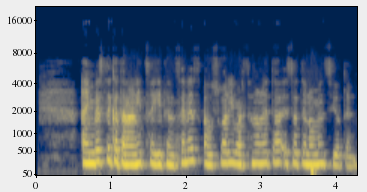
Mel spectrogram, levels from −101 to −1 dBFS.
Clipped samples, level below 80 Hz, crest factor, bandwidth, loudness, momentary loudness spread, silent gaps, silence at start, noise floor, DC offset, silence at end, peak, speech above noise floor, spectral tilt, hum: under 0.1%; -50 dBFS; 14 dB; 7 kHz; -17 LUFS; 8 LU; none; 0.45 s; -42 dBFS; under 0.1%; 0 s; -2 dBFS; 26 dB; -7.5 dB/octave; none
